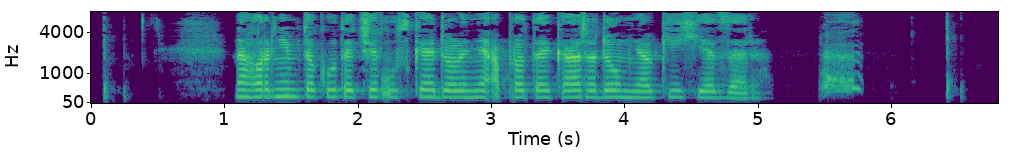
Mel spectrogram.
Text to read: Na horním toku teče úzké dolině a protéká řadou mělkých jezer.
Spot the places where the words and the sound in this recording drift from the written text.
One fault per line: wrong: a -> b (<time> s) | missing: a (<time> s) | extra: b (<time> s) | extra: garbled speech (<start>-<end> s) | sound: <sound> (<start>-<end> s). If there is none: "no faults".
sound: bark (5.5-5.8 s)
